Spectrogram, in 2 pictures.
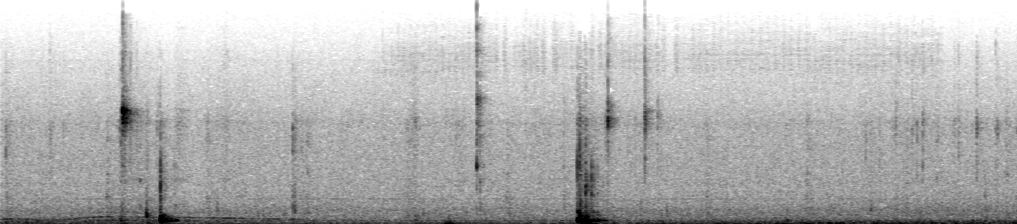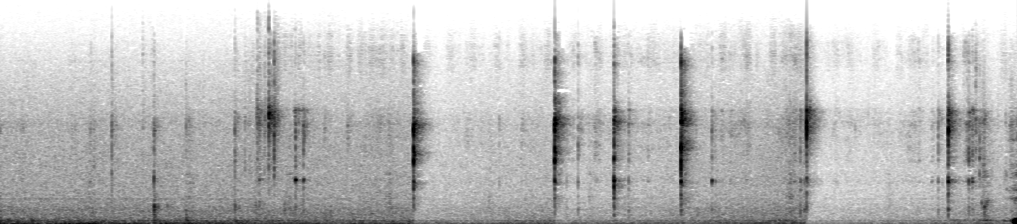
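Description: Small metal clicks and taps of a screwdriver and lens parts as the mount screws go back into a Schneider Retina Xenon lens, scattered and irregular, with two sharper clicks early on and a run of quick ticks later. A faint steady background hum stops about fourteen seconds in.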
